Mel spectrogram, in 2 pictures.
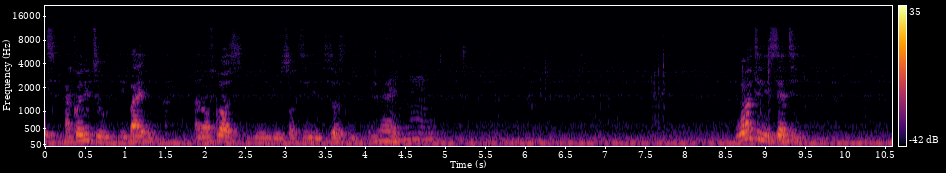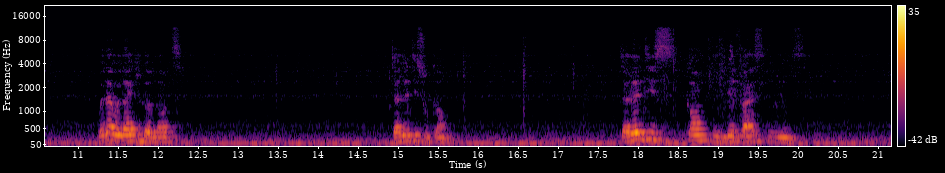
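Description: A man speaks calmly into a headset microphone, in short phrases with pauses.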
